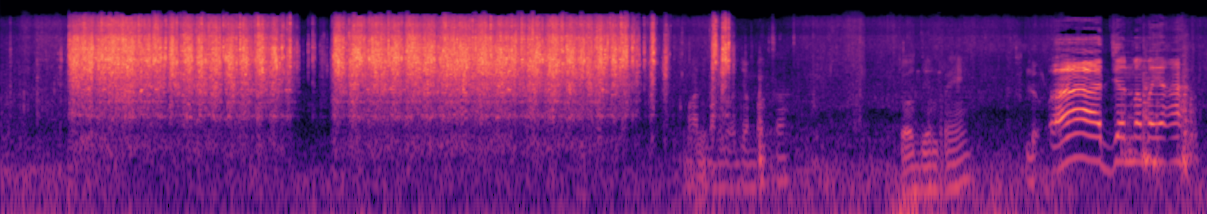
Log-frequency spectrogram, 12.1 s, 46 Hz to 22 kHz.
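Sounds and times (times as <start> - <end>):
snail shells rattling in metal pot: 0.6 - 7.4.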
